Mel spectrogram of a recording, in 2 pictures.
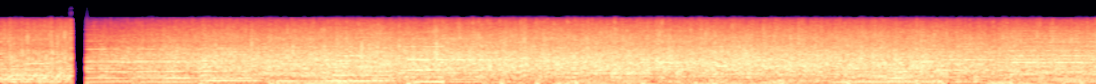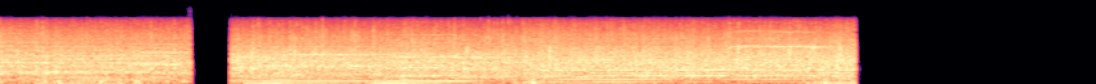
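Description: Audience applause mixed with music from a staged performance. It breaks off twice for a split second and cuts off abruptly near the end.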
